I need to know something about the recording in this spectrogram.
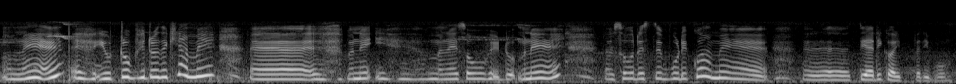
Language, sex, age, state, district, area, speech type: Odia, female, 18-30, Odisha, Kendrapara, urban, spontaneous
